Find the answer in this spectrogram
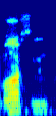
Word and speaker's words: Marcion: Yeah, Eusebius and Yeah, Marcion.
